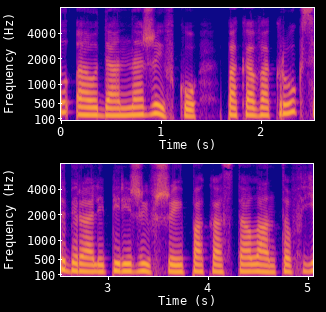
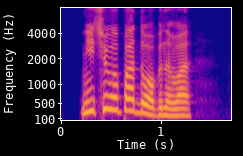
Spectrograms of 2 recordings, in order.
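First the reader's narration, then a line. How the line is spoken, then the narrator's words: Flaring, angry and proud. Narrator (Russian): взвился Фарлей и добавил зло и гордо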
